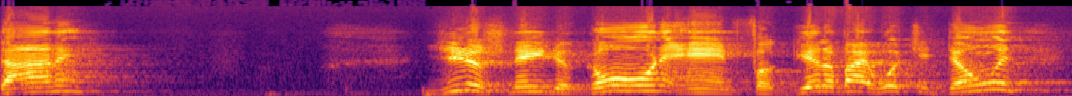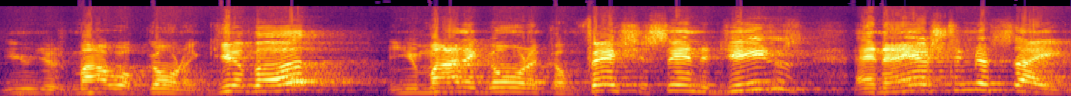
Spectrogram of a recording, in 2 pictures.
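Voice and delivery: acted-out loud, commanding yelling voice. Acting out an imagined voice yelling at the speaker, imitating a yell. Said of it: "if the Holy Spirit was yelling at me".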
